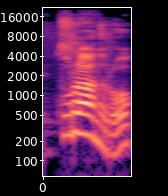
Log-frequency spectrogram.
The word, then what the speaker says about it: 꾸란: 또 그들의 경전이 코란 있잖아요. 그것도 요즘은 이제 꾸란으로 그들의 이제 이 발음대로 이렇게 부르고 있습니다.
